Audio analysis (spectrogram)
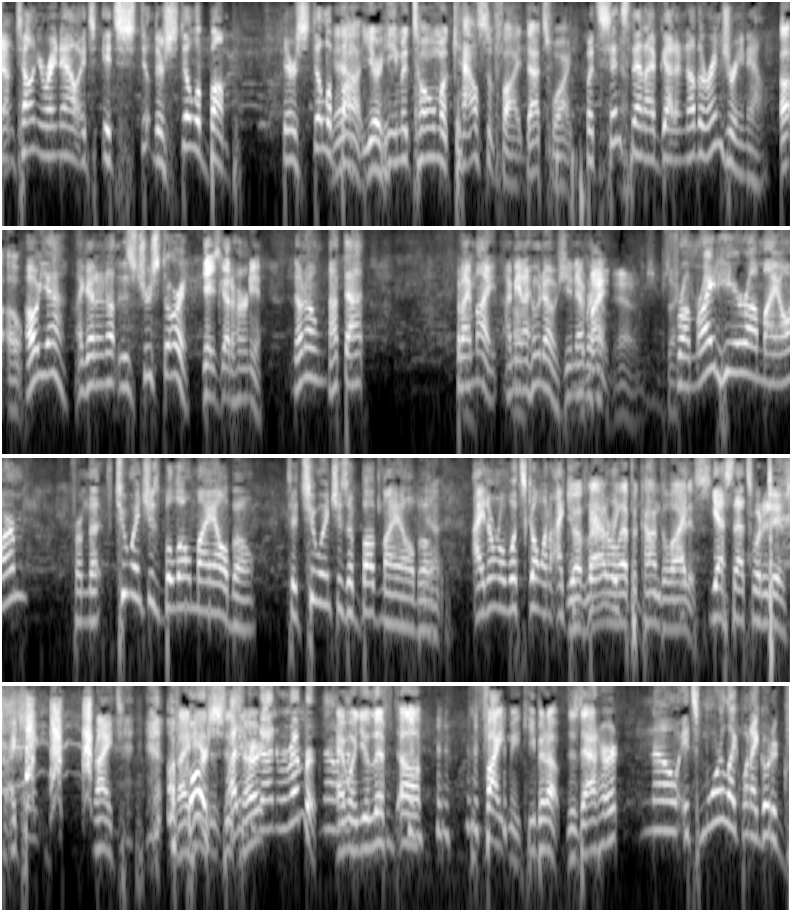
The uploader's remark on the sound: live from Black Gold Golf Course in Yorba Lina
